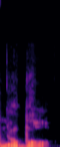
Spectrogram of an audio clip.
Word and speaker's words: Nobel: Yeah, a Nobel Prize, not a Nobel Prize. That's how Trump, I think, thinks it's pronounced, but it's not. It's Nobel.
